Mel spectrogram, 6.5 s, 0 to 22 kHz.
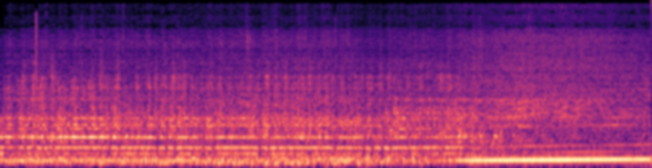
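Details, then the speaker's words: Toyota Corolla KE35 classic car while driving: low droning rumble from under the car settling into a steady hum; appeared after an earlier severe vibration vanished, source not yet found. "Then all of a sudden, when I was driving it back home, the noise just kind of vanished randomly and then we ended up with this noise."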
